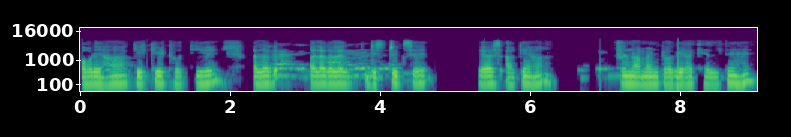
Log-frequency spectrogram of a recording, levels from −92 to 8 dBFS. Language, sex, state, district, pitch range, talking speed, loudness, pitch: Hindi, male, Bihar, Jamui, 110-125 Hz, 100 wpm, -18 LUFS, 115 Hz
